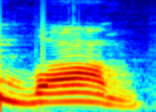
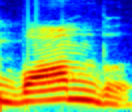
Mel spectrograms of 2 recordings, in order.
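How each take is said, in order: First: The final b is silent. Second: The final b is sounded. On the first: The speaker calls it right. "यहाँ पे बी हो जाएगा silent. तो क्या पढ़ेंगे?" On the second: The speaker calls it wrong. "ना कि"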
